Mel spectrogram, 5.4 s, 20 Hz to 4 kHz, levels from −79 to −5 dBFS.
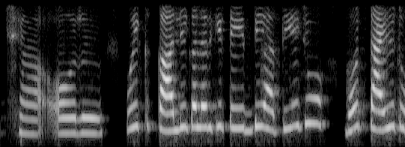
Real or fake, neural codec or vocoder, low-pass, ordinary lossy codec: real; none; 3.6 kHz; AAC, 24 kbps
